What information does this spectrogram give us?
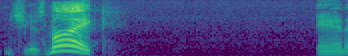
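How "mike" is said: sharp high shout, much louder; shouted call. Retold or imitated. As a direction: yell the name across the house. Retold girlfriend calling him.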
